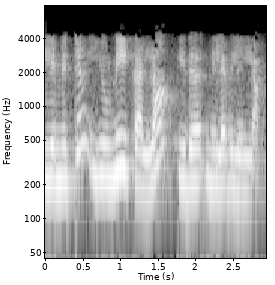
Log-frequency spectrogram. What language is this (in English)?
Malayalam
